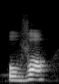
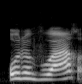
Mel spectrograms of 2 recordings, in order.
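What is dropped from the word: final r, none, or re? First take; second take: re; none. First: The 're' syllable is left out. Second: Every sound of the word is pronounced. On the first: "Sometimes people also drop R E" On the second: "I'm pronouncing the complete word au revoir"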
